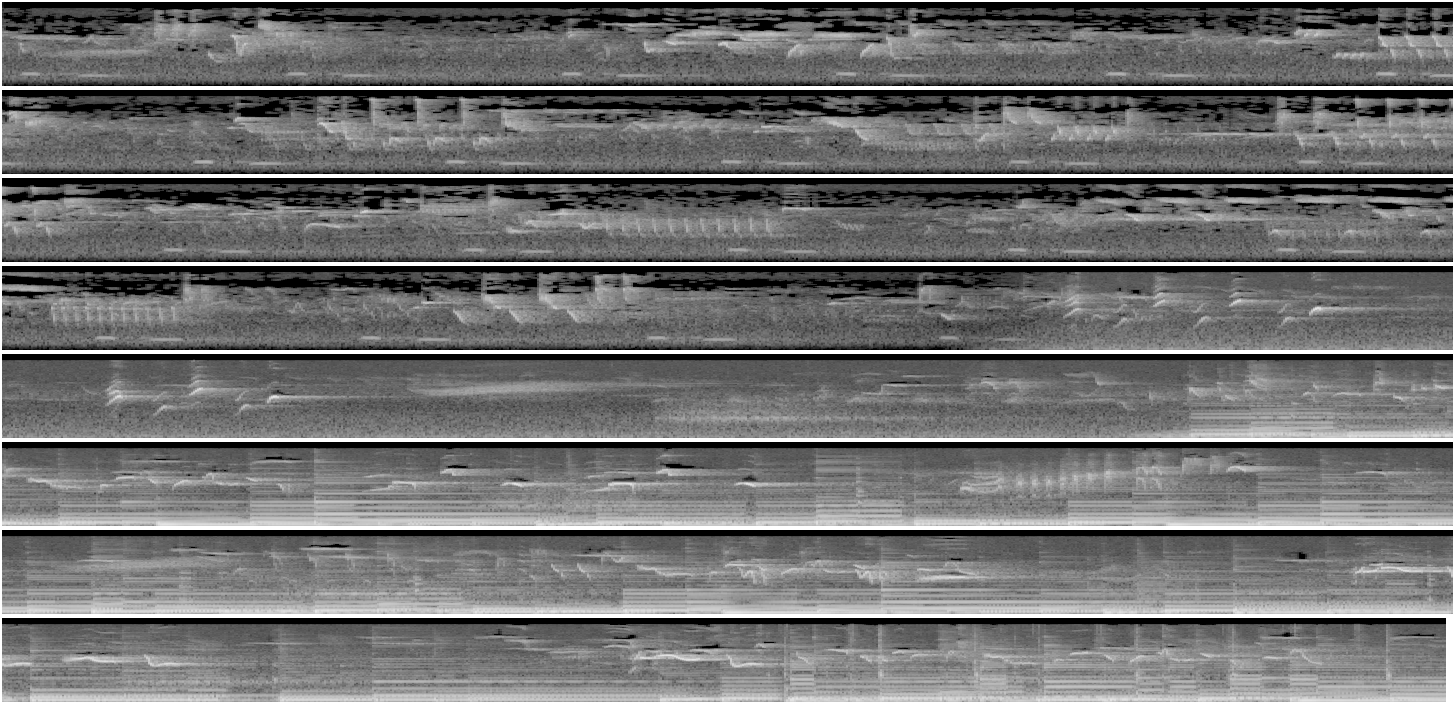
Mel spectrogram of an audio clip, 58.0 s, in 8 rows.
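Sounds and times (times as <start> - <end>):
birds chirping and singing: 26.8 - 58.0.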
